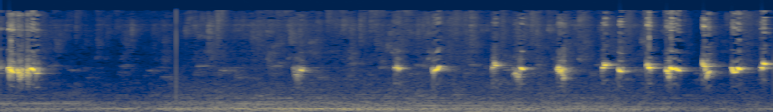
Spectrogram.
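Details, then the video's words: Sooty-headed bulbul, a lively singer, with song used as a lure to provoke fighting: short bubbly notes near the same pitch, sparse at first and then quickening into a run of about a dozen clipped phrases over a low background hum. "PANCINGAN trucukan gacor TARUNG MENJADIKAN burung trucuk gacor NYAMBAR"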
